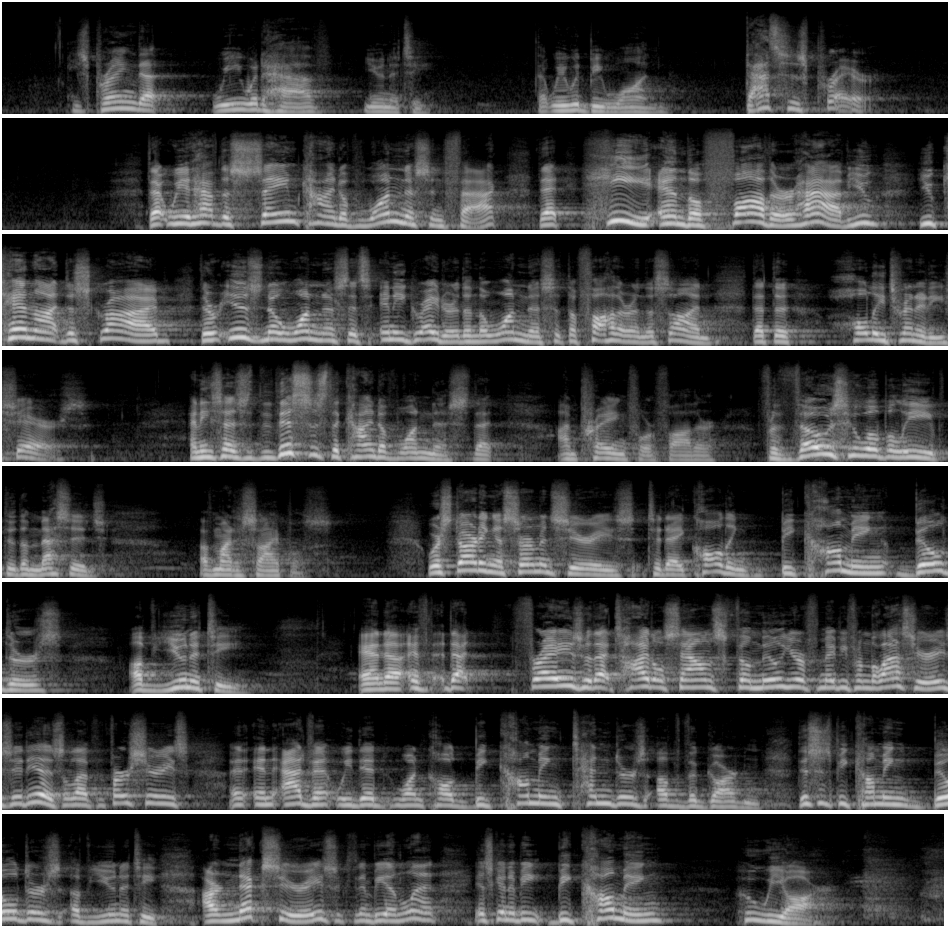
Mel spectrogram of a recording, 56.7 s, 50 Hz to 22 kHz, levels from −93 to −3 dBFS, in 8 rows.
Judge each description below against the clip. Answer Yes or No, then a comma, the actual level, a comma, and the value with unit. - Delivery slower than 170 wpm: Yes, average, 155 wpm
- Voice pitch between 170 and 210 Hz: Yes, medium, 185 Hz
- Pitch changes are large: Yes, wide, 6.1 semitones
